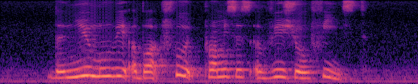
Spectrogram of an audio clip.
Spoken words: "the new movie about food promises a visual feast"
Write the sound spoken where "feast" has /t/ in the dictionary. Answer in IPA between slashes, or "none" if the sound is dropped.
/t/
